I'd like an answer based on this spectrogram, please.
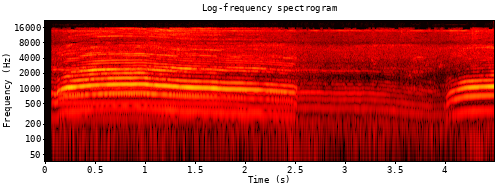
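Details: Two male village cats, one black and one striped, face off in a forest in Indonesia, trading a long harmonic yowl that holds steady and then drops into a lower, quieter growl before rising again.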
